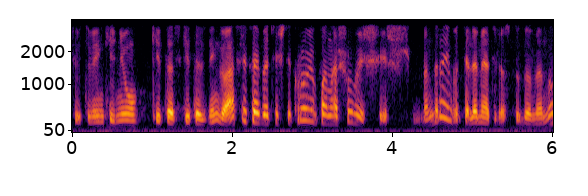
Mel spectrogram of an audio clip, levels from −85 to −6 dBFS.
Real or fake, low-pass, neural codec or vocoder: real; 3.6 kHz; none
